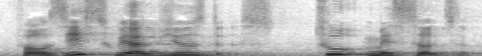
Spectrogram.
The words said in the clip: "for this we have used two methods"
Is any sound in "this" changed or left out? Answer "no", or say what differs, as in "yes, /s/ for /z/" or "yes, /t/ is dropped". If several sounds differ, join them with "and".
no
